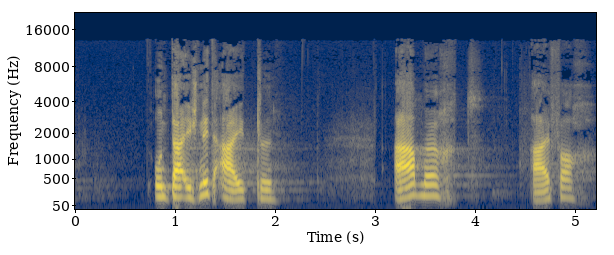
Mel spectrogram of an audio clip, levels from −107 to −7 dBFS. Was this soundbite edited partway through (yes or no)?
yes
